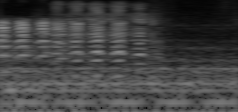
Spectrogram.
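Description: Minecraft goats bleat in a short run of quick, wavering nasal cries, fairly clear and close with no talking over them.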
